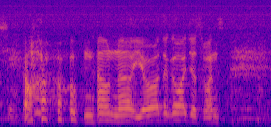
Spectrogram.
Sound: nervous Laugh

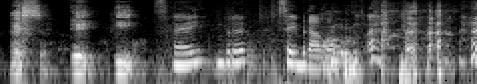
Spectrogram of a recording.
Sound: laughs

